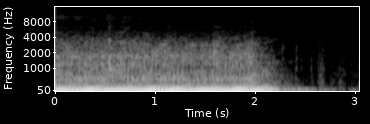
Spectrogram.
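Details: Old Opel Ascona diesel that would not start or crank, running after a bolt was tightened, manual choke, glow cycle finished and oil light out: steady even idle, regular low knock about four per second, no misses.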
